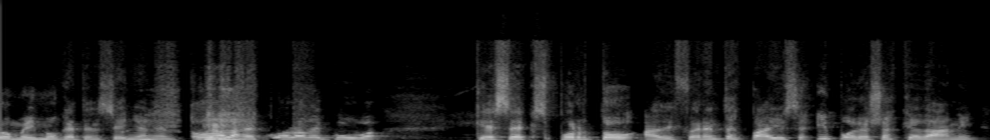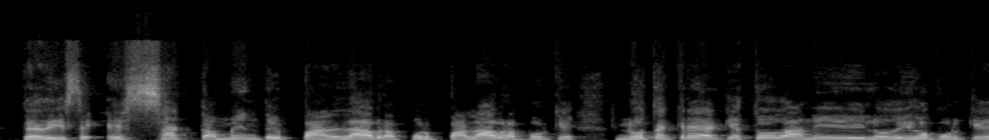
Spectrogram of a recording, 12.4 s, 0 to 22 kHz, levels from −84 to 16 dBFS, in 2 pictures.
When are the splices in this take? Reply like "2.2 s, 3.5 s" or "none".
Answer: none

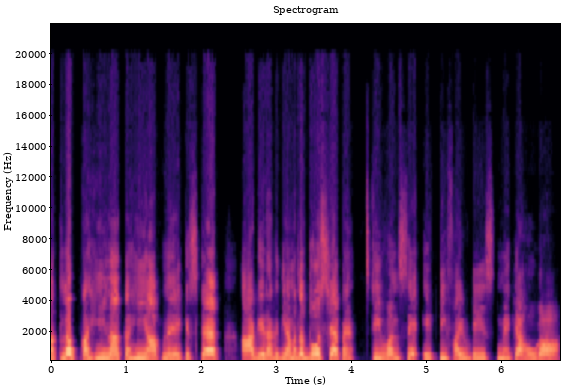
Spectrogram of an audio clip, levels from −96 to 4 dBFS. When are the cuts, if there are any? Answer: 4.1 s

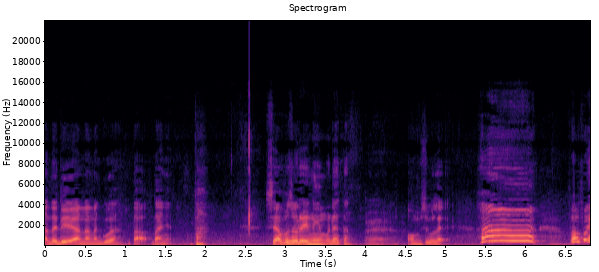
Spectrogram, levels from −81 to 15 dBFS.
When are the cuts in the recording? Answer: 1.0 s

